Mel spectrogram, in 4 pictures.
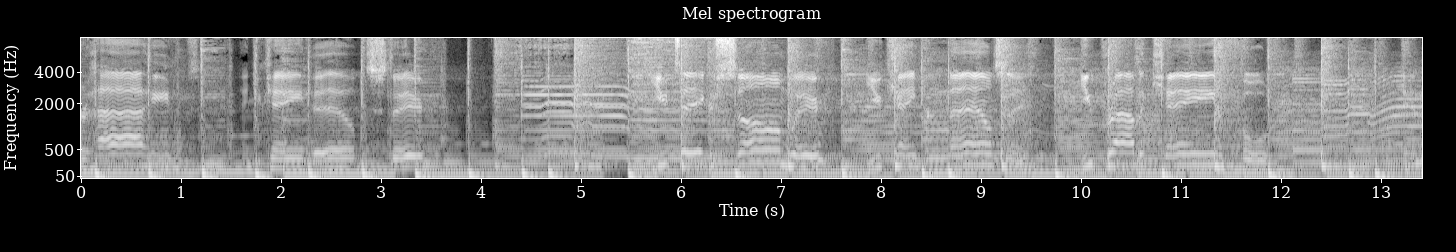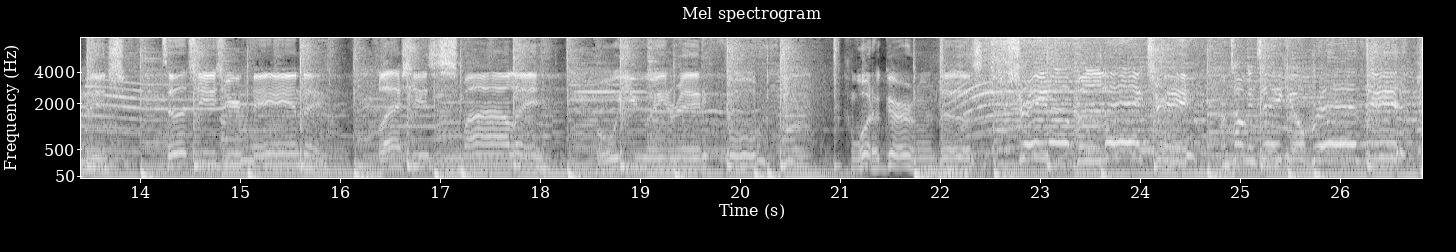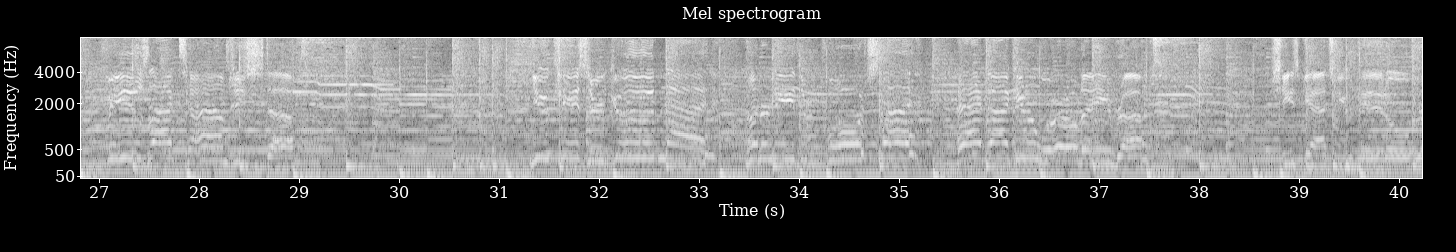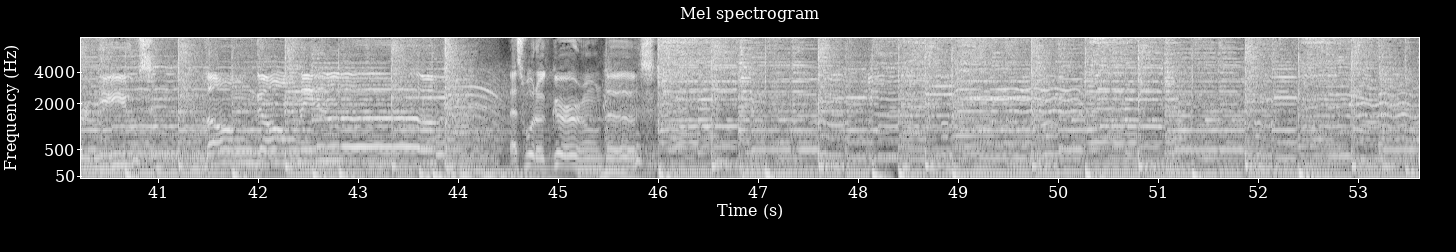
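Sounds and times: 
DJ intro outro music: 0:00.2 - 0:53.6.

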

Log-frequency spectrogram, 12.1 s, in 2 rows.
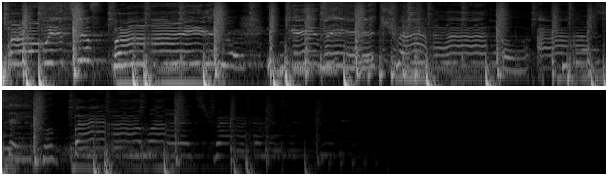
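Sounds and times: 
old school hip hop beat at 85 BPM: 0:00.0 - 0:09.3.

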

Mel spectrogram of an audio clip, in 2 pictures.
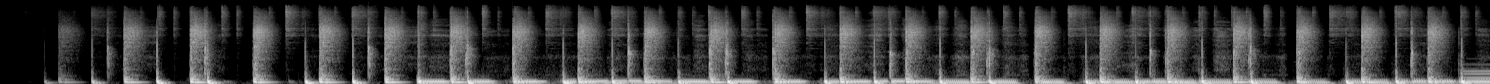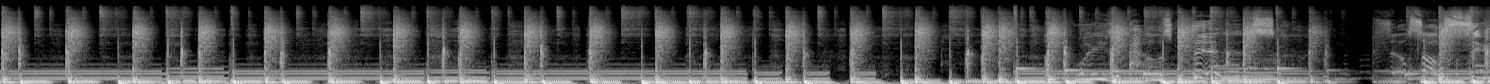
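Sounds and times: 
80s Redrum drum machine beat: 0:00.4 - 0:29.8.

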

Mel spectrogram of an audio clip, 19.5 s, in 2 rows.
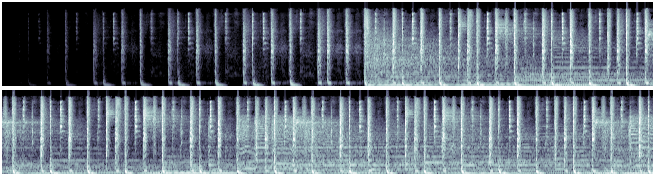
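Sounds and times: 
moombahton music: 0:00.3 - 0:19.5.

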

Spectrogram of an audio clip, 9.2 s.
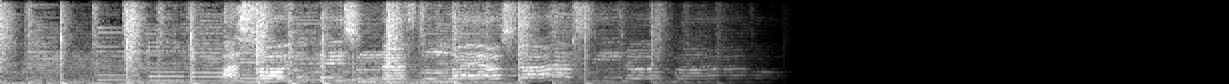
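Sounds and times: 
70s-style music loop at 122 bpm: 0:00.0 - 0:05.4.

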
